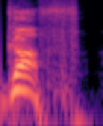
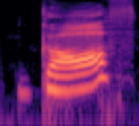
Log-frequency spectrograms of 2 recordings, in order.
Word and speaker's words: guff: Seriously, when he takes a lot of guff. I mean, that's like, I think my grandfather said that. Yeah. I know. Well, I was at first says like Goff, but Guff.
